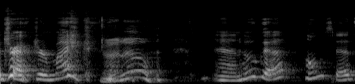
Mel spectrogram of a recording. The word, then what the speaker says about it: hygge: those old trucks there we go so it's hygge hygge means cozy and danish oh there you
